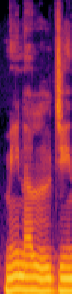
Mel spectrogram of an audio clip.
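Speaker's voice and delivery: মিনাল, then জিন with its nasal n held long; ghunna on জিন. Shown as a demonstration. Teacher demonstrating the obligatory ghunna, long nasal n in জিন. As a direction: draw out the humming n that ends জিন. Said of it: "ওয়াজিব গুণনা হয়".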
